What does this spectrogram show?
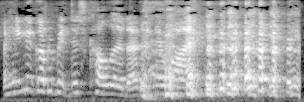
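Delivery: laughing through the words, trailing into a giggle. Real, not acted. Looking at the discolored snow globe, laughing it off. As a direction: laugh it off, amused.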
